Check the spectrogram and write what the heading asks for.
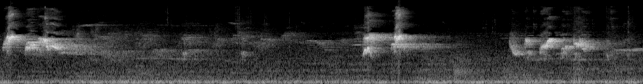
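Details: Northern-type red-whiskered bulbul song: a rich chirping phrase opens, then a long quiet gap, then two sharp warbled bursts near four seconds and a final lilting phrase toward the end, over a faint low hum.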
